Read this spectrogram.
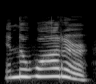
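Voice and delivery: high, loud urgent answer; calling out. A narrator's reading. Annie calls out what she spotted.

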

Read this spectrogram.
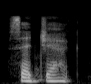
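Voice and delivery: usual speaking voice

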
